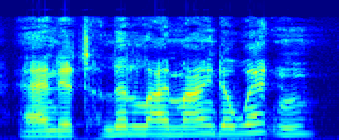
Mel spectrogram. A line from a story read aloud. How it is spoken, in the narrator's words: Hall laughed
